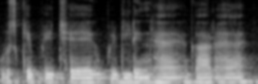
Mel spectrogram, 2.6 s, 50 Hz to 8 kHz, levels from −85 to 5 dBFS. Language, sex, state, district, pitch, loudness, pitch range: Hindi, male, Jharkhand, Ranchi, 105 Hz, -14 LUFS, 100-105 Hz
